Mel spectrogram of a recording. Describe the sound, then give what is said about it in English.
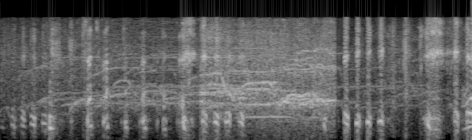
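A host plays a canned applause and cheering effect on his show for a caller: a crowd claps and whoops in a dense, steady wash, with sharper bursts of clapping near the start and again toward the end. “I can applause. That's awesome.”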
